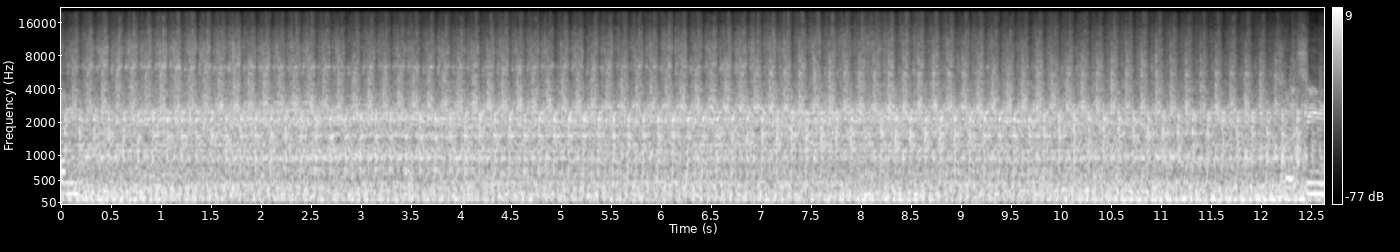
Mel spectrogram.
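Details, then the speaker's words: 2007 Dodge Ram 5.7L Hemi V8 idling at about 900 rpm with good oil pressure and the AC running: a dull, rapid, low clunk, louder from the bottom of the engine than the top and briefly gone on a light rev; this is rod knock, not lifter tick. "It's more of like a a lower like clunk noise than it is like high-pitched TICKING NOISE."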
